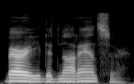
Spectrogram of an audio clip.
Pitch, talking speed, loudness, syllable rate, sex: 130 Hz, 180 wpm, -17 LUFS, 4.8 syllables/s, male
